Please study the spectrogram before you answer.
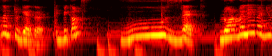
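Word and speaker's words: vous: them together it becomes Vu zet normally when you say Vu we don't really pronounce the S but because the next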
